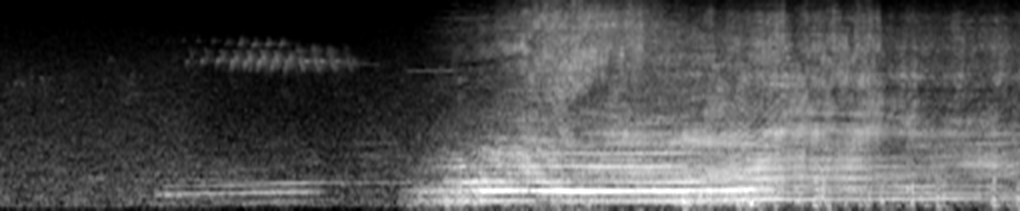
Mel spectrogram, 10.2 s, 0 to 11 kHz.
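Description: Porsche 911 flat-six engine running at steady revs. It comes in faintly about one and a half seconds in, grows much louder about four seconds in, and holds an even pitch before easing off slightly near the end.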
